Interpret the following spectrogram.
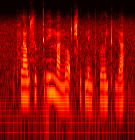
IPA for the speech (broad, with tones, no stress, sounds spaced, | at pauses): pʰ l a˦˥ w s ɯ˦˥ k̚ t r i˥˩ n m a˩˦ ŋ l ɔ˨˩ ʔ t͡ɕʰ ɯ˥˩ k̚ m e˨˩ n pʰ l ɤː˦˥ j pʰ i˩˦ a̯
